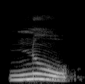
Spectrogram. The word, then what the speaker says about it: knob: यहाँ के जो साउंड है वो साइलेंट है. यहाँ के क्या है? साइलेंट है. इसमें के की साउंड नहीं आएगी. सिर्फ क्या बोलेंगे हम? न, ओ, नो. के एन. जब भी के और एन वर्ड होता है, जब जॉइंटली आता है, इकट्ठा आता है, तो हम उसमें के की साउंड क्या करते हैं? साइलेंट करते हैं. उसमें के की साउंड नहीं आती है, सिर्फ एन की साउंड आती है.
